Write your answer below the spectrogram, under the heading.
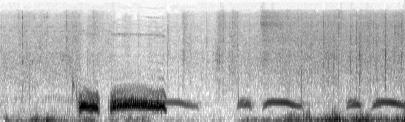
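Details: Decoy zebra dove with a medium-pitched voice, calling to bring wild doves into a trap: a clipped note and long rolling coo, followed by a series of short arched slurred coos over rumbling background noise.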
